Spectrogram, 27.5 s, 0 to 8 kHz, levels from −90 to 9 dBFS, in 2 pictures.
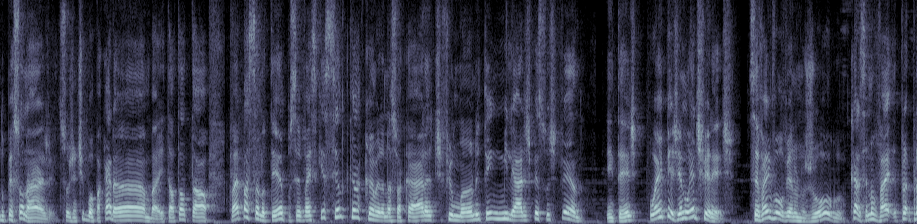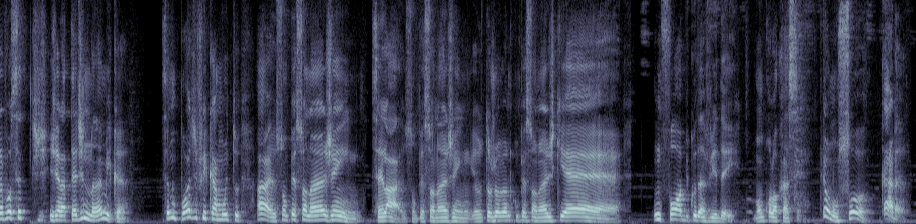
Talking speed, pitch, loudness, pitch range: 200 wpm, 155 Hz, -17 LUFS, 135-185 Hz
